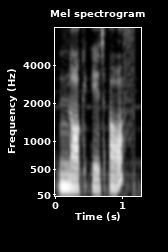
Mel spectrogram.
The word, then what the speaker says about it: knock it off: And here because of the American accent, the T from it also changes to a D sound.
